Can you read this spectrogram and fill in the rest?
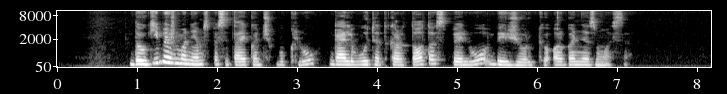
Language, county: Lithuanian, Vilnius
